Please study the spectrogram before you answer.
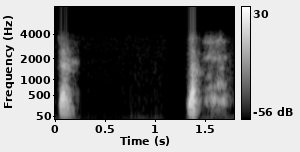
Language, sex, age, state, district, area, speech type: Kannada, male, 18-30, Karnataka, Shimoga, rural, conversation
